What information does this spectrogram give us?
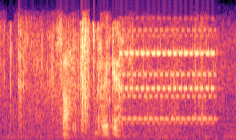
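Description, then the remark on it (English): After a few brief voices and rustling bursts, a telephone rings with a steady, warbling trill for about two seconds, then stops. “Just get the phone.”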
